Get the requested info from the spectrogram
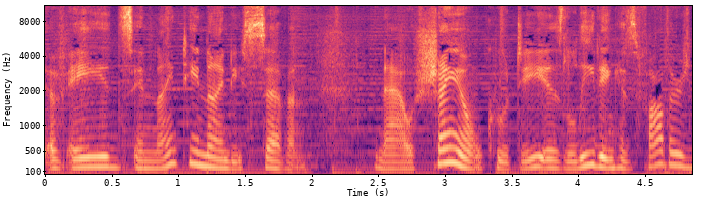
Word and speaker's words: Seun: Sheun. – Sheun. – Yes, good enough for me. – I'm going to go for better than good enough by the end of this interview. – Sheun is spelled S-E-U-N.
